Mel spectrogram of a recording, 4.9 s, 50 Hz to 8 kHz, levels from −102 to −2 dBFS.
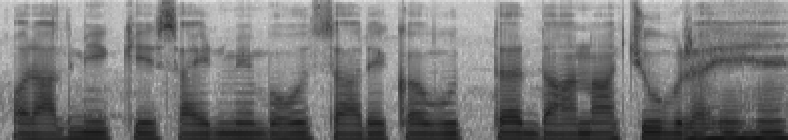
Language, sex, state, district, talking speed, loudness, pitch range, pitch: Hindi, male, Jharkhand, Deoghar, 145 wpm, -16 LUFS, 105-110 Hz, 105 Hz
